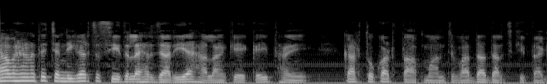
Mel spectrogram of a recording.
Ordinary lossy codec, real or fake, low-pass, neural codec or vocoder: none; real; none; none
